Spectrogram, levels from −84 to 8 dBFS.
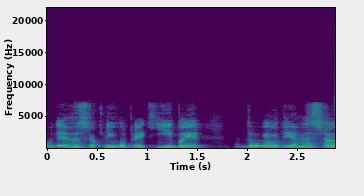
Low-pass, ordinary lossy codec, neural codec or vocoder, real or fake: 7.2 kHz; AAC, 48 kbps; codec, 44.1 kHz, 2.6 kbps, DAC; fake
